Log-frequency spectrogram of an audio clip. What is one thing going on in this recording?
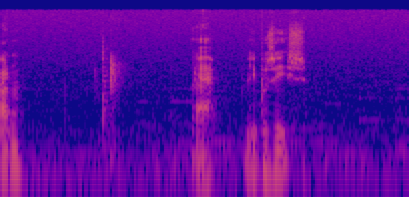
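Billiard balls click against each other and the cushions.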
